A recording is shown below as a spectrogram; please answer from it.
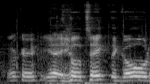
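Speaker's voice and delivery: ordinary talk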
